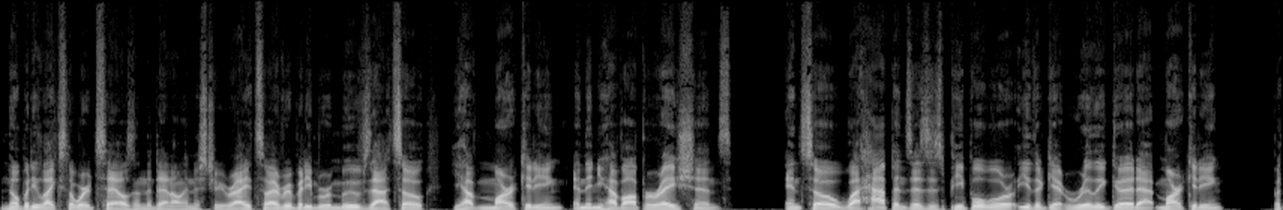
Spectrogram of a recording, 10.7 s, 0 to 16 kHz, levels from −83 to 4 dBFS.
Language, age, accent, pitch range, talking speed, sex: English, 30-49, American, 115-155 Hz, 215 wpm, male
